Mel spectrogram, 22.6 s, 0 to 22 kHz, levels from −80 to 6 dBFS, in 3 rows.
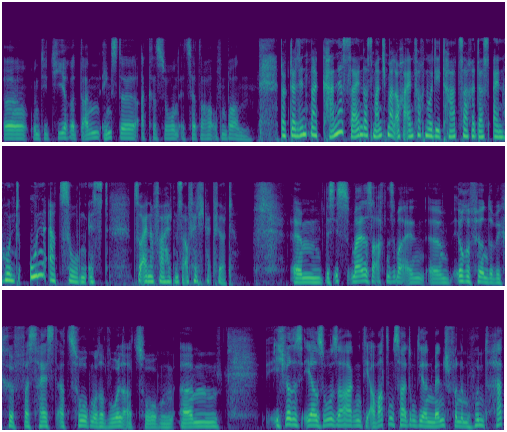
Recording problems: high frequencies cut off; noticeable; nothing above 7.5 kHz
uneven, jittery; strongly; from 1.5 to 13 s

